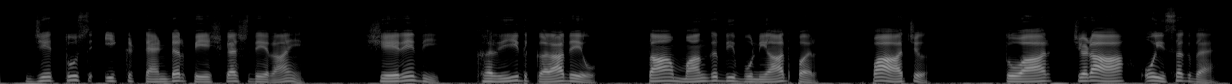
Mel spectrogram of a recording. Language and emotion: Dogri, neutral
